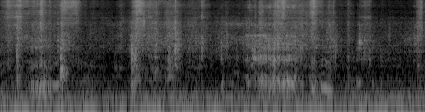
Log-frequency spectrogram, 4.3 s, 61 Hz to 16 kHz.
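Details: Two 6-week-old red brindle and white English Bulldog puppies in Darlington, South Carolina, make low, throaty grunts and short growly calls over a steady low rumble.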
